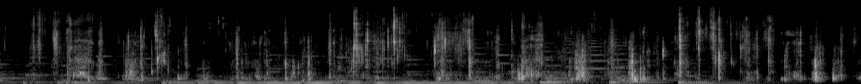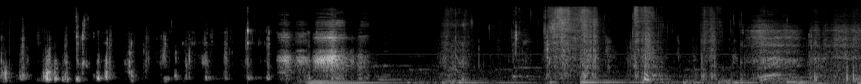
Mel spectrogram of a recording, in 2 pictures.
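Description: Close-miked eating sounds: biting, crunching and wet chewing of a burger smothered in cheese sauce, over background music with a steady bass line that drops out for a few seconds in the middle.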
